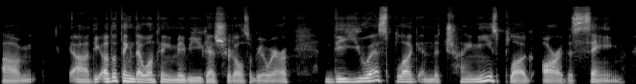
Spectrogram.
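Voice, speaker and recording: A man's voice: lowish voice, expressive, brisk, darkish tone, no room sound, studio quality. A middle-aged man from Lebanon, his first language Arabic, hosting a tech show from home, chatting casually with viewers and answering comments in a rambling, friendly way with many fillers and restarts. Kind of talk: casual livestream chat reading viewer comments.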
